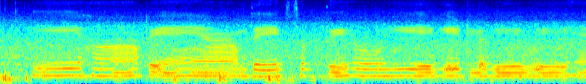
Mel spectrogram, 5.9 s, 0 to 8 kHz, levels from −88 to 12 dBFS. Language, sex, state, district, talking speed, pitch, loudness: Hindi, female, Haryana, Rohtak, 125 wpm, 100 Hz, -18 LUFS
